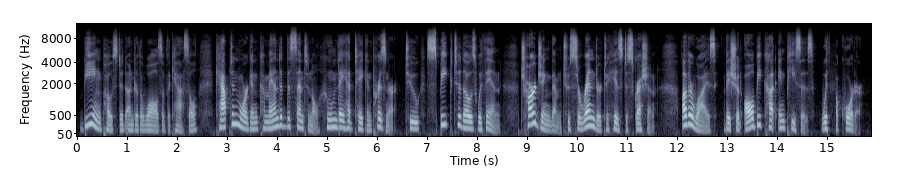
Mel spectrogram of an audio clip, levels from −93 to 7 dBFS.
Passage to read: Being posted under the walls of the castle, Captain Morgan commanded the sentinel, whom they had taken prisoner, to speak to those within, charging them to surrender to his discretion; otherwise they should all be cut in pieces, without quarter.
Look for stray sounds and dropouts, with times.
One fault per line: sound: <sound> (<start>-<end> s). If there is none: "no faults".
sound: dropout (15.0-15.2 s)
